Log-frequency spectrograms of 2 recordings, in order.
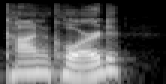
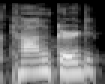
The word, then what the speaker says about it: Concord: Trump pronouncing it Concord, like the infamous supersonic jet, but it is Concord.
